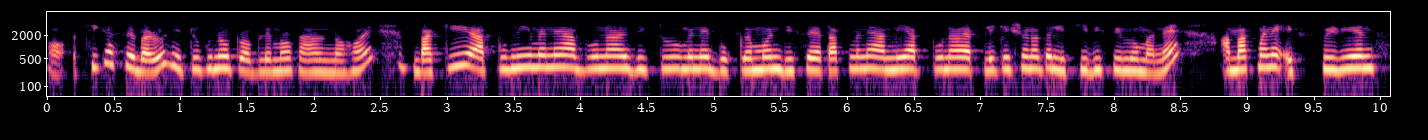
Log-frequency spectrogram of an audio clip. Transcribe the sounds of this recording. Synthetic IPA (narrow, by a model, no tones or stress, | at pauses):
ɔtʰikasɛbaɹuxejtukʊnopɹɔblɛmɔɹkaɹɔnnɔɦɔjbakiapunimanɛap̬unaɹzitumanɛbukɛmɔndisɛtat̚manɛamiapunaɹɛplikesɔnɔtɛlikʰibisilʊ̃manɛa̰mak̚manɛʔekspiɹiɛns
